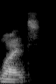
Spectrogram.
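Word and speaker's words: Leitz: and you are spell your last name l e i t z pronounced like lights okay all right any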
